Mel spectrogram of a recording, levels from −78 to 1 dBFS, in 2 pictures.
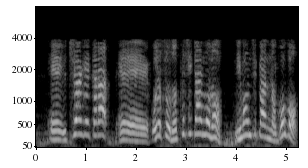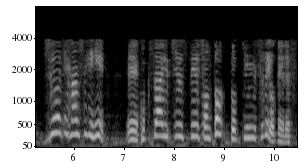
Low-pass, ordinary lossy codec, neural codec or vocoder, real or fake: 7.2 kHz; AAC, 16 kbps; codec, 24 kHz, 1 kbps, SNAC; fake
